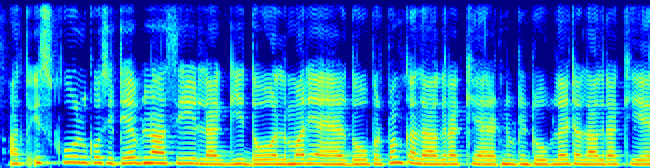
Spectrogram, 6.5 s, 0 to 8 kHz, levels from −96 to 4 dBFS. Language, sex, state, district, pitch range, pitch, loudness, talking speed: Marwari, female, Rajasthan, Nagaur, 205-250 Hz, 215 Hz, -22 LUFS, 195 wpm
